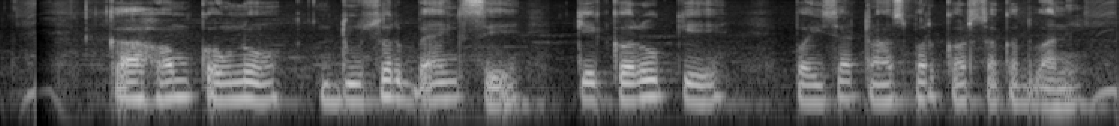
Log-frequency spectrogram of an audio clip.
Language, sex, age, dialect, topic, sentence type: Bhojpuri, male, 18-24, Southern / Standard, banking, statement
